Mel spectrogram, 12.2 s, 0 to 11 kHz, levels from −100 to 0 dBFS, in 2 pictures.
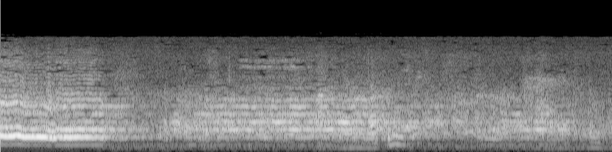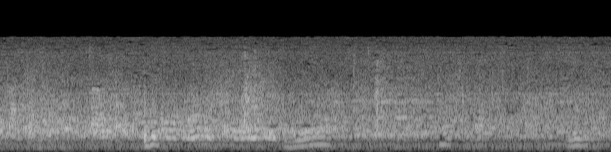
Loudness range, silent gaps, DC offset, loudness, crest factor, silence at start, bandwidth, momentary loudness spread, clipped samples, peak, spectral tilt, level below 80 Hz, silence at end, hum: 14 LU; none; under 0.1%; -20 LUFS; 18 dB; 0 s; 4.9 kHz; 22 LU; under 0.1%; -2 dBFS; -10.5 dB/octave; -72 dBFS; 0 s; none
